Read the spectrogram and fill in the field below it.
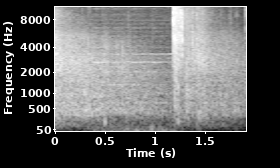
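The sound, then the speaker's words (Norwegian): A single sharp blast from an ancient blunderbuss, fired with its muzzle held less than 15 cm from a forehead, cracks out against a steady rumbling, noisy background, then quickly fades. “Du får svarene dine nede i prins Yamas dødsrike, sa Watang mens han løftet den eldgamle muskedunderen og holdt munningen mindre enn 15 cm fra pannen Jeg følte hodet mitt fly av, jeg så gnister, jeg hørte noe som lignet en eksplosjon og luktet krutt.”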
